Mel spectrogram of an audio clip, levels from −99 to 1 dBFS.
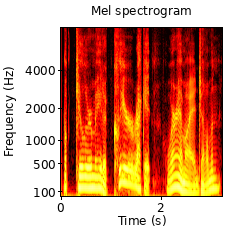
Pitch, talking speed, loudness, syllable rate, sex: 130 Hz, 185 wpm, -16 LUFS, 5.7 syllables/s, male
